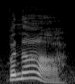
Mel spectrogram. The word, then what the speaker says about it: Venat: Vanar, that we should meet you here. Oh, the T is silent.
